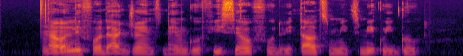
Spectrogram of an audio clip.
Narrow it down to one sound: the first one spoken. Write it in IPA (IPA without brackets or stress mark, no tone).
n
